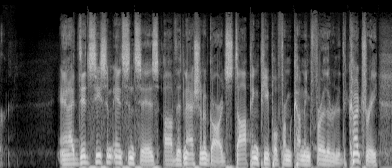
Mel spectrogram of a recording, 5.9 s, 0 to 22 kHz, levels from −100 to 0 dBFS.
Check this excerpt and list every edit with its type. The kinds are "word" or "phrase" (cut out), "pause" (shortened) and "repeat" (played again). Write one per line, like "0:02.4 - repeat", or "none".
0:02.7 - word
